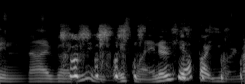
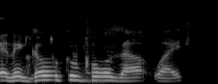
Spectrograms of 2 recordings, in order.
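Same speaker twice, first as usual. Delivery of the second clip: normal talking voice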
